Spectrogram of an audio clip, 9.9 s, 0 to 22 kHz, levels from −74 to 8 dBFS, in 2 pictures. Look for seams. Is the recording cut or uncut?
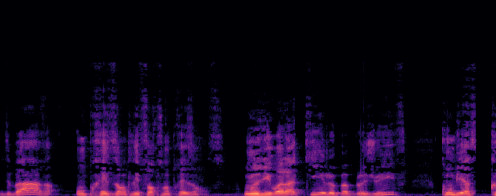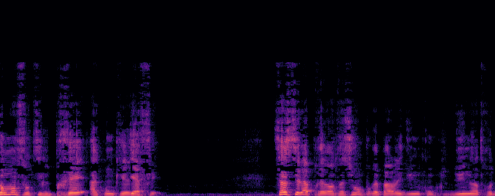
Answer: cut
